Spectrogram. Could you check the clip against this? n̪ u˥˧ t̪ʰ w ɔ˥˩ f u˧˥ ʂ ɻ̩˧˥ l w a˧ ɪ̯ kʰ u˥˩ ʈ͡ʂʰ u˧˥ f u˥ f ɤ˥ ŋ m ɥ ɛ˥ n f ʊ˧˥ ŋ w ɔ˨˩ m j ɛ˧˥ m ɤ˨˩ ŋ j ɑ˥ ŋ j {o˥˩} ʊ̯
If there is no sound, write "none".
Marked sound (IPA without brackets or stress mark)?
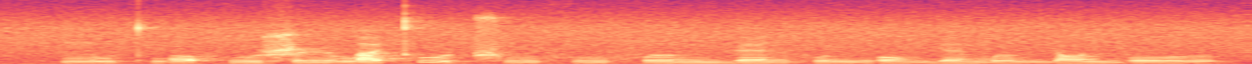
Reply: o˥˩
